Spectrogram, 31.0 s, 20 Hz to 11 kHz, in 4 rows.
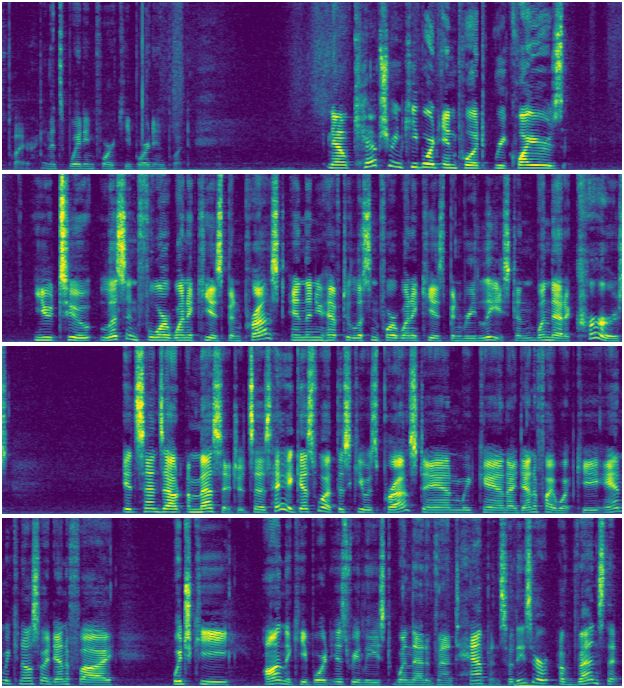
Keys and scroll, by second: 0.3 w.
